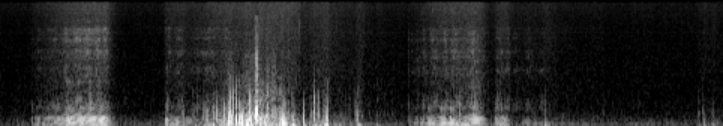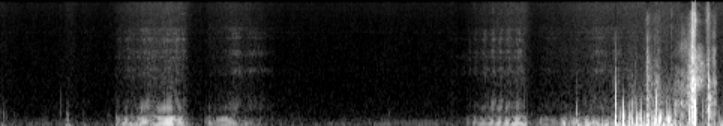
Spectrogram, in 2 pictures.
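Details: Dog snoring in sleep: rough, rattling snore bursts with pauses between breaths, some louder snorts toward the end.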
